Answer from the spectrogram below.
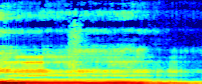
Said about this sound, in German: Und da gehen wir auch einfach tief in diese Tonpraxis rein, wie du mit ganz wenig Einsatz deiner Stimme und auch teilweise einfach nur so ein Geräusch wie mm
